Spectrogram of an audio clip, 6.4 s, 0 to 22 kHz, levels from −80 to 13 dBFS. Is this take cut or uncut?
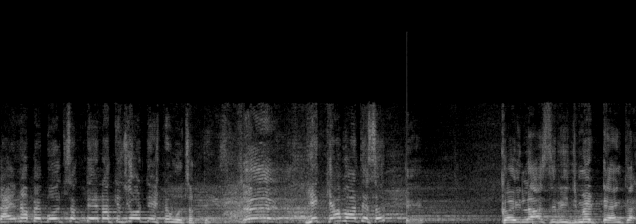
cut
